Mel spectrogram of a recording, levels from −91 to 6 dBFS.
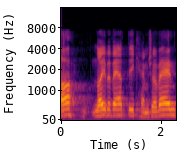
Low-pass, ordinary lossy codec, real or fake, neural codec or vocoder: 7.2 kHz; AAC, 64 kbps; real; none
